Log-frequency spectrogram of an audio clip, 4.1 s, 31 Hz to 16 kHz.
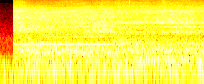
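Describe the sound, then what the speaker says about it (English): Hoover vacuuming dust from the dirty gas burner of a 3-way fridge in a motorhome, starting abruptly and then running as a loud, steady, close-up whooshing drone. "I'm going to give it a hoover because it is very dirty and dusty in there."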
